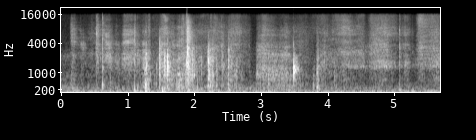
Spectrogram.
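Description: A palm and fingertips rub and smooth across a glossy page with a plant-print ad in an open print-industry magazine lying flat, its thin, flexible paper sheets rustling. Soft, airy swishes are broken by sharp, bright crinkles and faint scratchy rasps that come in irregular bursts before settling into a steady hiss.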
